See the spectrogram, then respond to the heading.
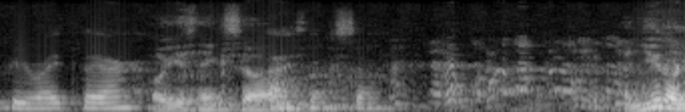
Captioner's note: audience laughing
